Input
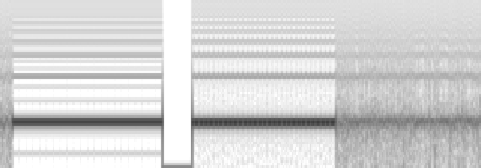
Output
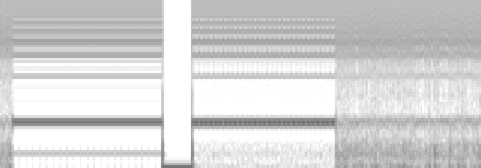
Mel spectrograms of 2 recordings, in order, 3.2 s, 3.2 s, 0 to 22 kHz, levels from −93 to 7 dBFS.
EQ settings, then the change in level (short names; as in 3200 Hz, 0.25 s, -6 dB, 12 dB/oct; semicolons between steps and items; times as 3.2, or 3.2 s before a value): EQ curve 100 Hz 0 dB, 180 Hz -9 dB, 340 Hz -1 dB, 570 Hz -8 dB, 800 Hz -24 dB, 1400 Hz -30 dB, 2200 Hz -15 dB, 3200 Hz -19 dB, 7200 Hz +6 dB; +7.5 dB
